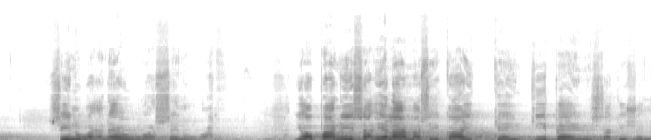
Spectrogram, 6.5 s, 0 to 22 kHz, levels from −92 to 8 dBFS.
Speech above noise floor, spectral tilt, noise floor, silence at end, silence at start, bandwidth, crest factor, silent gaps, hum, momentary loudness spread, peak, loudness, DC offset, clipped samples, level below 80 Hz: 26 dB; -6 dB/octave; -59 dBFS; 0 s; 0 s; 15 kHz; 18 dB; none; none; 13 LU; -16 dBFS; -33 LUFS; under 0.1%; under 0.1%; -72 dBFS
